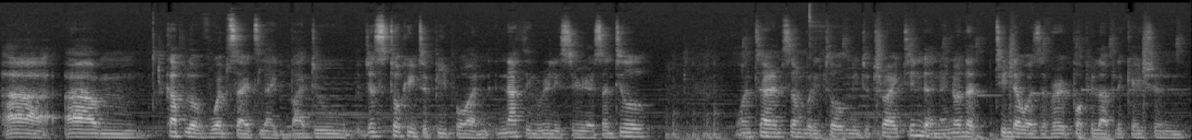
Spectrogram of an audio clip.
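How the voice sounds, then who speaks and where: Chatty Ugandan man, low voice. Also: moderate pace. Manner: relaxed, chatty, laughs often. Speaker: co-host of a couple's channel. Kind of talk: casual storytelling chat. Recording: echoey room with guitar music.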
